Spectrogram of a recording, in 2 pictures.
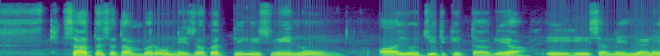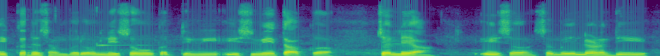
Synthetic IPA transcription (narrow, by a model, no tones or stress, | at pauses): sət̪sət̪əmbəɾʊnːiːsɔːkət̪ːiːɪsʋĩːnũː | aːjoːd͡ʒɪt̪kiːt̪aːɡɪjaːɪɦsəmeːləɳɪkd̪ɪsəmbəɾʊnːiːsɔːkət̪ːiʋĩːʔɪsʋĩːt̪ək | t͡ʃəljaː | ɪssəmeːləɳd̪iː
